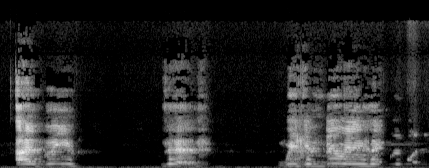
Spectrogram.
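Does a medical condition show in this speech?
Yes: cerebral palsy; paired with able-bodied athletes for races through Ambulance Angels of Oklahoma.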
